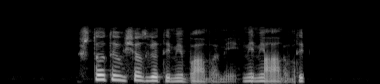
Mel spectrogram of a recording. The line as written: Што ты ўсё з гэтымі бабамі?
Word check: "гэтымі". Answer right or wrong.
right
